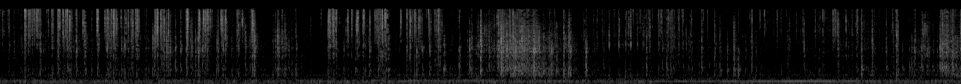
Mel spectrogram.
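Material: Soap.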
